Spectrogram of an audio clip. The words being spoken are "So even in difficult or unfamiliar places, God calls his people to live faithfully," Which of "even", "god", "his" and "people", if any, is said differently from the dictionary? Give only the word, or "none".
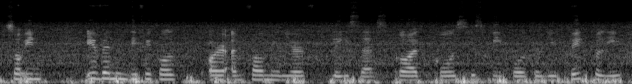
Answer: his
